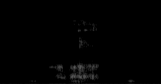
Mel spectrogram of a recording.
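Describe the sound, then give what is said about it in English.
A single quick slurping sip of coffee, an airy, hissy intake lasting about half a second, fairly quiet, with no one speaking. “Sorry, that was probably a bad time to sip, but you know.”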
